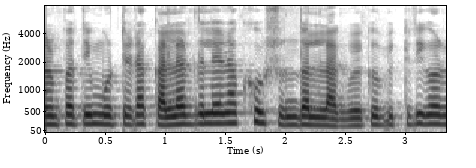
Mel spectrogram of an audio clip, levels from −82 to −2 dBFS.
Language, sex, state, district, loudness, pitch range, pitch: Bengali, female, Odisha, Malkangiri, -16 LUFS, 190-215 Hz, 205 Hz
